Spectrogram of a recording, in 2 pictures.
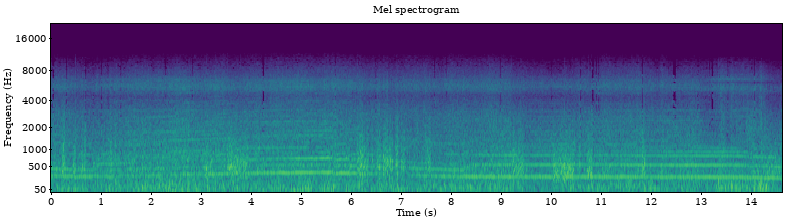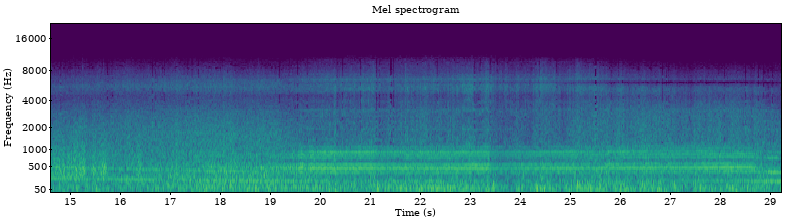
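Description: Yamaha R6's inline-four engine heard from the rider's seat over steady wind rush, cruising with the revs easing off. The engine note drops about six seconds in, falls slowly again a little later, then holds steady.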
